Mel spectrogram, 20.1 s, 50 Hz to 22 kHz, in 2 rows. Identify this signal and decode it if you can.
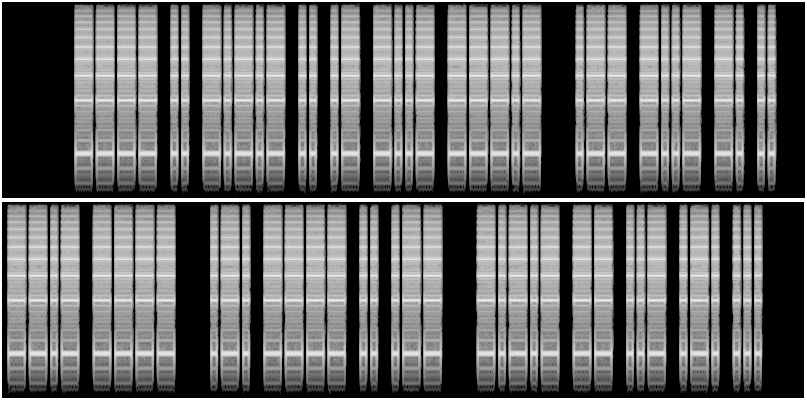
Morse code (Japanese Wabun code), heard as electronic beeps, machine-sent, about 18 wpm, 950 Hz. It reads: ゴザイマス ヤマダ ネコ ナゴヤ サヨウナラ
